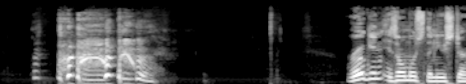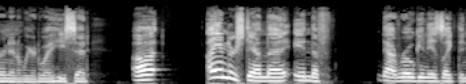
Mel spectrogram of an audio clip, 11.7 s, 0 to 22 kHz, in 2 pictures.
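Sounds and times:
speech: 0.4s - 2.0s, 4.4s - 10.0s, 10.6s - 11.6s
person coughing with rough voiced hacks: 0.4s - 2.1s.

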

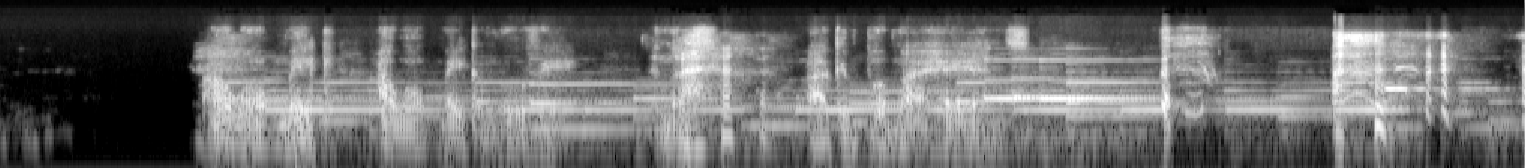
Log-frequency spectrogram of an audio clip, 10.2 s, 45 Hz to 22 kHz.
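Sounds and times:
speech: 1.3s - 7.2s
steady tonal background: 1.3s - 10.1s
laughter: 4.4s - 5.2s, 8.9s - 10.1s
person coughing: 7.8s - 8.2s.

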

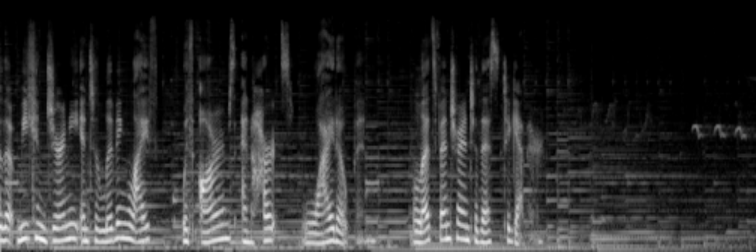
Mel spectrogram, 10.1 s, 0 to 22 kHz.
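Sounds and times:
speech: 0.0s - 4.9s, 5.5s - 7.2s
birds chirping faintly outdoors: 2.5s - 10.0s.

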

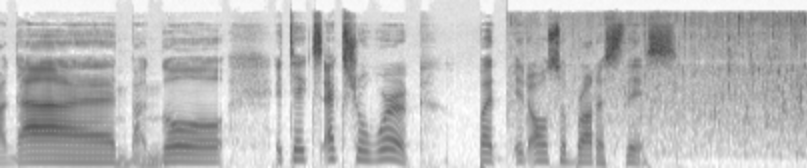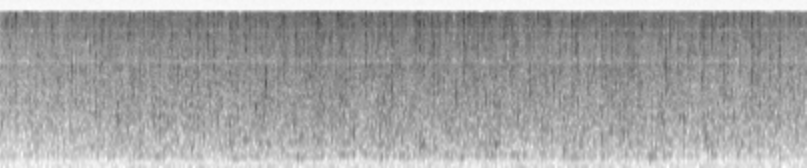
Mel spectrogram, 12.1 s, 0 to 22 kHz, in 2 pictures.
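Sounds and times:
speech: 0.0s - 5.2s
river water flowing with rushing and babbling hiss: 3.9s - 12.1s.

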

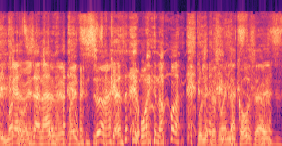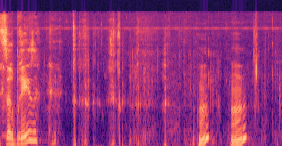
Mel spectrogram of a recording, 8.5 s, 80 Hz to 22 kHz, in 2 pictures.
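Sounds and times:
laughter: 0.0s - 5.2s
speech: 0.0s - 6.1s, 7.2s - 8.1s
mouth noises: 4.8s - 8.4s
person chewing dry Purina dog kibble in a tasting: 5.3s - 8.4s.

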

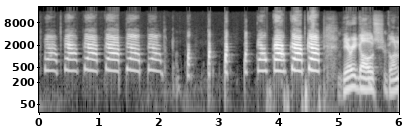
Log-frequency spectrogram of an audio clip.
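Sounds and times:
speech: 0.2s - 1.0s, 3.8s - 6.0s
hen turkey yelping: 2.4s - 4.1s.

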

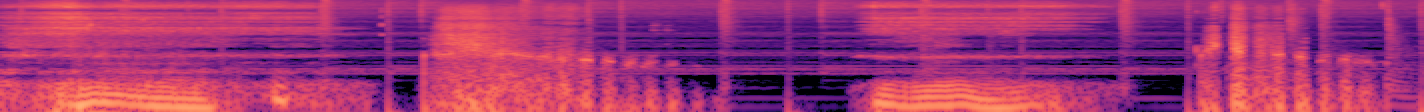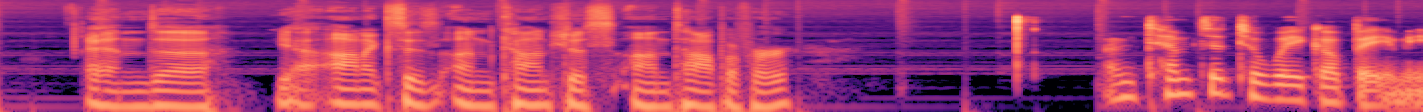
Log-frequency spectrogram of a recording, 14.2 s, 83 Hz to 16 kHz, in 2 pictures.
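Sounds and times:
breathy exhale: 0.0s - 3.5s, 4.3s - 7.0s
voice imitating loud exaggerated snoring: 0.0s - 3.5s, 4.3s - 7.0s
speech: 7.6s - 11.2s, 12.6s - 14.2s.

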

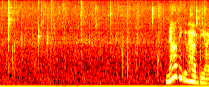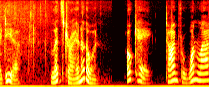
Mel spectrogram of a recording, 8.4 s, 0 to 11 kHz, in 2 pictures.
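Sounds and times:
bacon sizzling in a pan: 0.0s - 5.5s
speech: 3.3s - 8.3s.

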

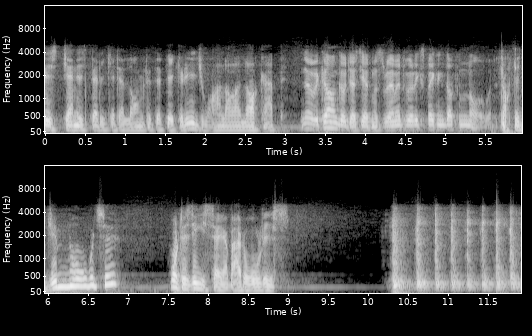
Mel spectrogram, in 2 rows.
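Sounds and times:
speech: 0.0s - 9.1s
knocking on a wooden vestry door: 10.3s - 11.9s.

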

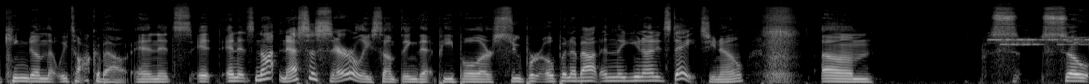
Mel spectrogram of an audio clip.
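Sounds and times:
speech: 0.0s - 8.8s, 9.9s - 10.8s
home phone ringing with shrill electronic tone: 9.9s - 10.8s.

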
